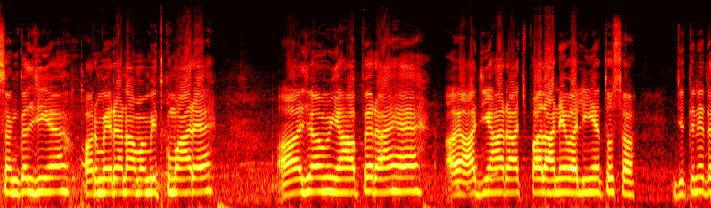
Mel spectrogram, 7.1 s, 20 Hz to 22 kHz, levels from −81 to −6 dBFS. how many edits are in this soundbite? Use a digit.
0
